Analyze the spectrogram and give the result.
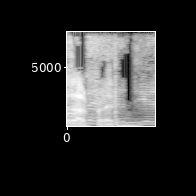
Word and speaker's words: Alfred: Solo lo leía, entonces decía, pues, acento en la A, por ejemplo, ¿no? – Bueno, eh, es Alfred.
